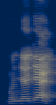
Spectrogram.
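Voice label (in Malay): "menjajat", Malay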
